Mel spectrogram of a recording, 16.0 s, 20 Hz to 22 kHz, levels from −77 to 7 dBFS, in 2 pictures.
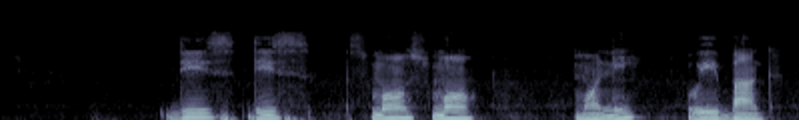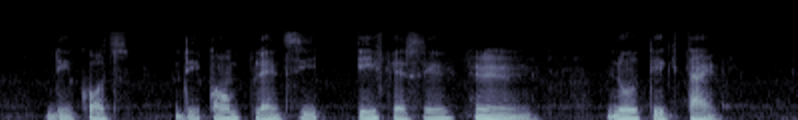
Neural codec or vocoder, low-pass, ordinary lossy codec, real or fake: codec, 16 kHz, 8 kbps, FunCodec, trained on LibriTTS, 25 frames a second; 7.2 kHz; none; fake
